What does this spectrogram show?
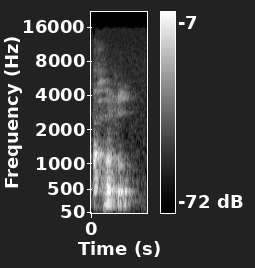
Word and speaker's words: Codail: Now, cuddle has two syllables, so it takes two items of speech to say it. Cuddle, two syllables.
